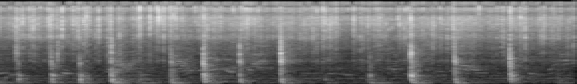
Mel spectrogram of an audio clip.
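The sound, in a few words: food frying in a little oil in a pan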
